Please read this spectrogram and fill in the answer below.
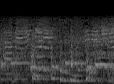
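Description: Burmese hsaing waing ensemble playing, with pitched drum strokes that drop in pitch about twice a second under a higher melody.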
